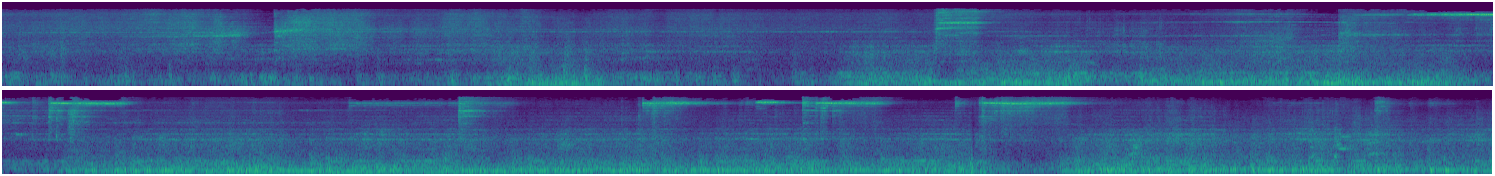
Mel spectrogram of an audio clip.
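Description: Intermodal container freight train passing on flat wagons: a continuous rumble of wheels on rail. Brief high-pitched wheel squeals come again and again, and there are occasional clicks over the rail joints.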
